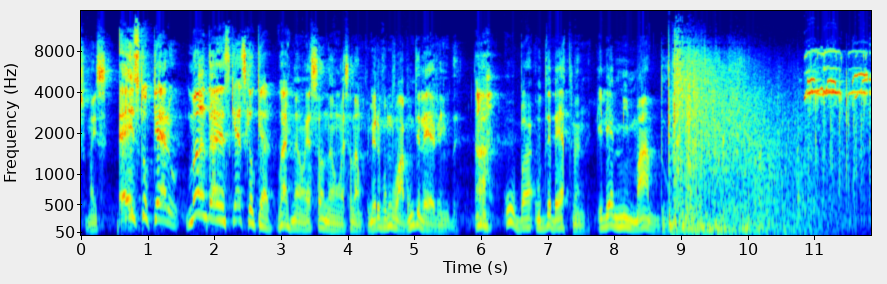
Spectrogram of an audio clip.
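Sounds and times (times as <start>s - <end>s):
speech: 0.0s - 9.0s
bomb explosion sound effect rumbling roar: 8.8s - 11.8s
high whistling tones: 10.9s - 11.8s.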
